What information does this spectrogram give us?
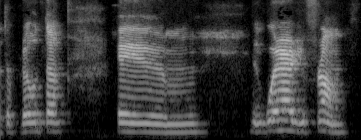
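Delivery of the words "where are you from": usual speaking voice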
